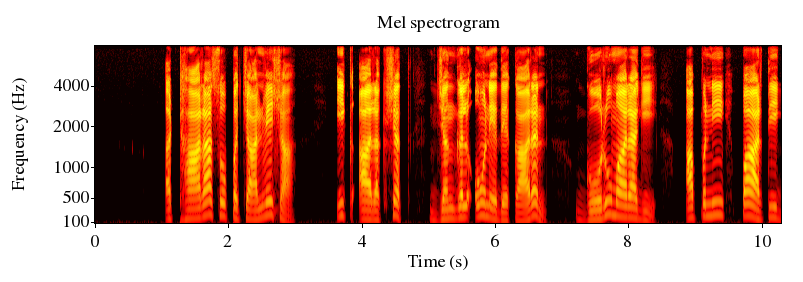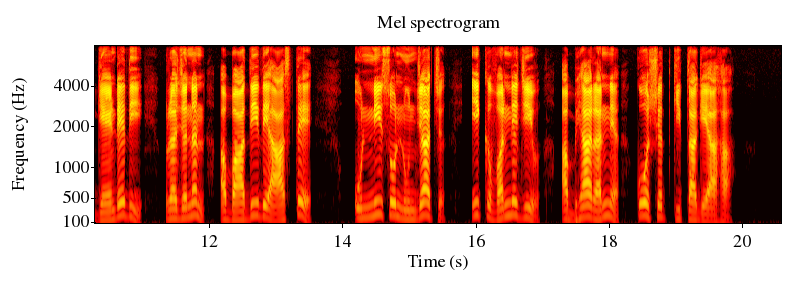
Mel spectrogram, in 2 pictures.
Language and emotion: Dogri, neutral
